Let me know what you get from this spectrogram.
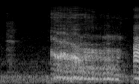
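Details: Dog, called a boy, growling while being scolded with repeated no's: a steady, drawn-out rumbling growl lasting under a second that slowly falls in pitch, cut off by another short sound.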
